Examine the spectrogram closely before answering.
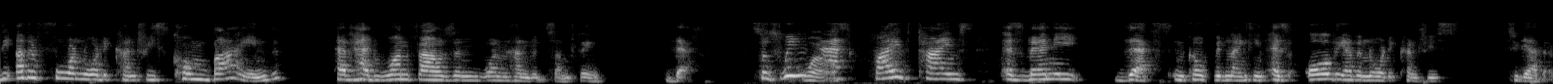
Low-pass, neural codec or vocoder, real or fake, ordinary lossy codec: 7.2 kHz; none; real; AAC, 32 kbps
